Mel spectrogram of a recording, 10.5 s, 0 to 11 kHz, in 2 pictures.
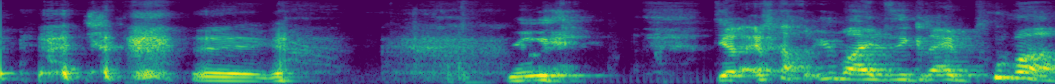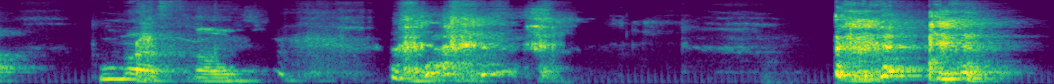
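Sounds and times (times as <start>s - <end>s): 
laughter: 0.0s - 1.6s, 6.0s - 8.2s
speech: 0.0s - 1.6s, 2.5s - 8.1s, 10.0s - 10.3s
person having a loud coughing fit: 7.2s - 8.2s, 9.5s - 10.5s.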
